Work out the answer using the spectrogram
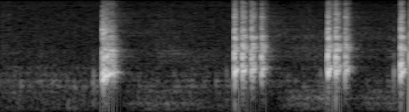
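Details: Northern black korhaan (white-quilled bustard) in African grassland habitat gives four harsh, rasping croaks, each a short pulsed burst about half a second apart, over a quiet background; calls serve to warn of danger, attract mates and establish territory.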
